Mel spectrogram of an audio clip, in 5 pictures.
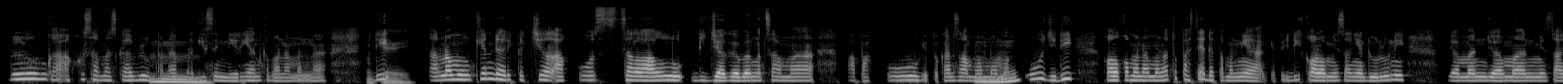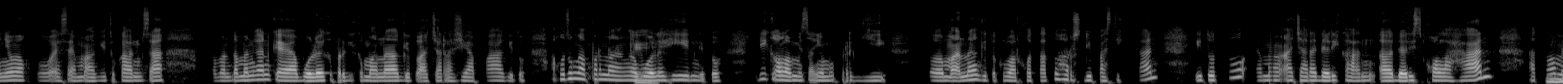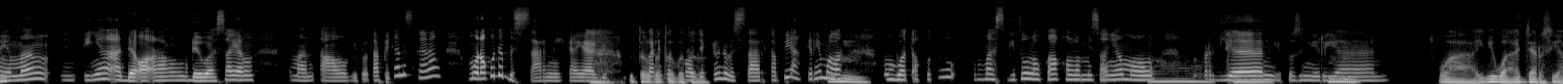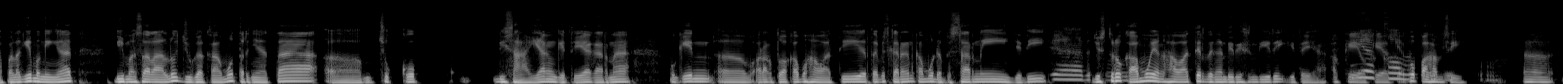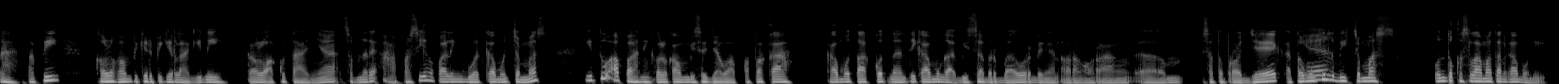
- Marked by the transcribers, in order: none
- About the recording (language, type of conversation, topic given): Indonesian, advice, Bagaimana cara mengatasi rasa cemas saat bepergian sendirian?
